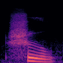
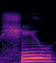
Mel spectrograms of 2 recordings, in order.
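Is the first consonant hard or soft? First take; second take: hard; soft. First: The first consonant is pronounced hard. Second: The first consonant is pronounced soft. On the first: The speaker calls it right. "these letters should be pronounced only hard" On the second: The speaker calls it wrong. "Please don't try to pronounce them softer, like"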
